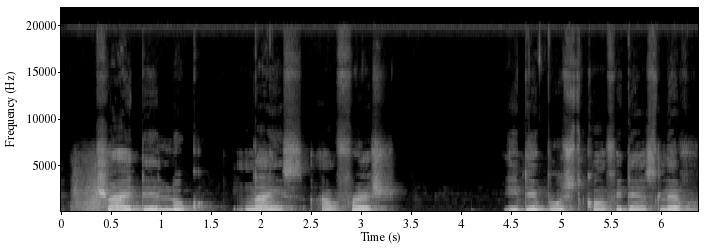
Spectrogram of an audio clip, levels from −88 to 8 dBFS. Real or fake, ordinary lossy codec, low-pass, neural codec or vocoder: fake; none; none; vocoder, 48 kHz, 128 mel bands, Vocos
